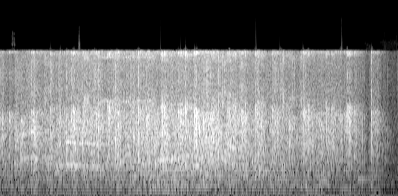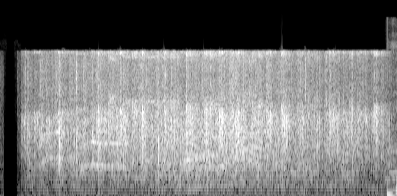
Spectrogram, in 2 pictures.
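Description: Crowd applauding and cheering, which drops out for a moment about halfway through and then starts again.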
